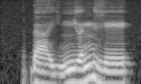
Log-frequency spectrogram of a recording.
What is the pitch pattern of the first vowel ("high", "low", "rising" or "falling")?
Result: low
